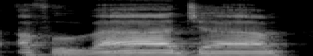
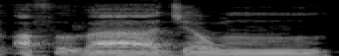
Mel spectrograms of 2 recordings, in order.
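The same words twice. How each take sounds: First: अफवाजा very slow, ending on open aa; stopping form. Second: अफवाजऊं slow, ending in a nasal hum; merged with ghunna. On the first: Teacher showing the pause form, अफवाजा drawn out open. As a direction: stretch the long vowels of अफवाजा and stop. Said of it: "और नहीं रुकेंगे तो". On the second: Teacher showing non-stop reading, अफवाजऊं hummed nasally. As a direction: hold the ऊं of अफवाजऊं in the nose. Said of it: "नहीं रुकेंगे तो". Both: Shown as a demonstration.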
